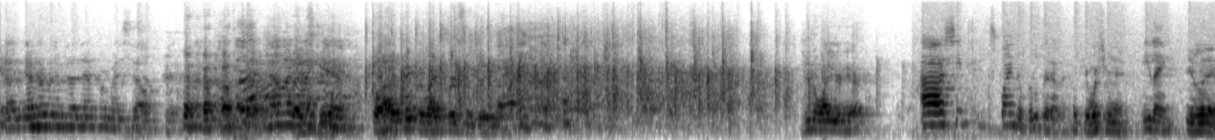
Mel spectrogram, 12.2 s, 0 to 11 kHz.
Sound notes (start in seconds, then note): 5.0 audience clapping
